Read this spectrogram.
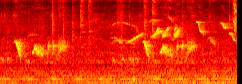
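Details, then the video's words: Lovebird singing at a bird contest: a continuous run of harsh squeaky chirps and chattering notes, some sliding up and down, mixed with sharp clicks and rattles over steady background noise. "love bird gacor kontes"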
